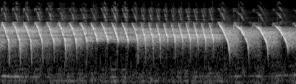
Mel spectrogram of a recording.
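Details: Canary singing a long continuous roll, used as master song for training young birds to sing: rapid repeated descending high notes in fast trills, shifting to slower sweeping downslurs near the end.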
